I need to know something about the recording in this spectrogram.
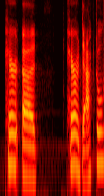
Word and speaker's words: pterodactyl: Pterodactyl sounds? I thought it was pterodactyl. Or maybe the P is silent.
